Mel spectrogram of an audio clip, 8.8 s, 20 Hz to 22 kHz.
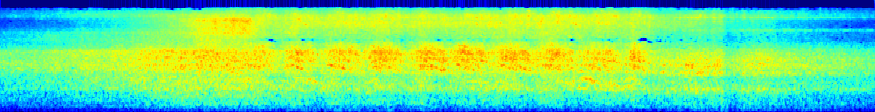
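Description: Virgin Class 390 Pendolino electric train running through at high speed. The rush of wheels on rail swells, then a fast rhythmic clatter of wheels over rail joints comes through the middle as the coaches pass, and it fades near the end as the train goes by.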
